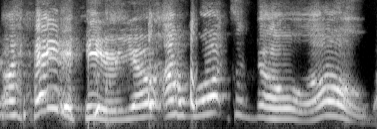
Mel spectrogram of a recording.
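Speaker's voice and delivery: high, loud homesick wail. Retold or imitated. Podcaster mimicking a kid who hates it here, high mock wail. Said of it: "[name], when he was in the remake of Karate Kid".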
